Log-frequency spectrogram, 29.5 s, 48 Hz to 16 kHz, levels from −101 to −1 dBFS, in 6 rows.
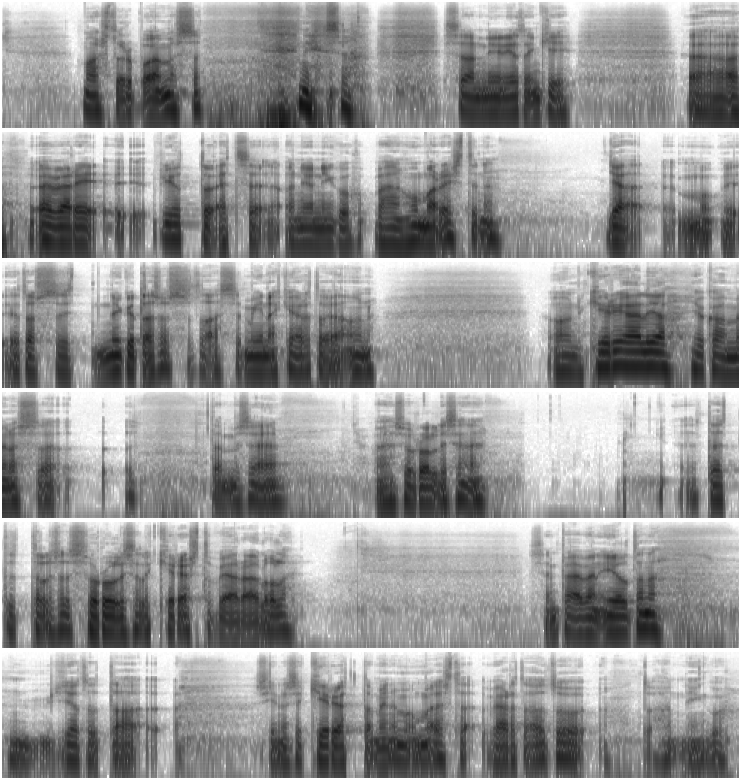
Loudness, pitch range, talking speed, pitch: -23 LUFS, 105-120 Hz, 105 wpm, 110 Hz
